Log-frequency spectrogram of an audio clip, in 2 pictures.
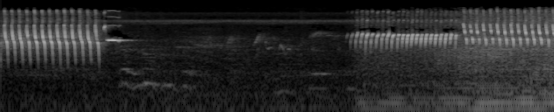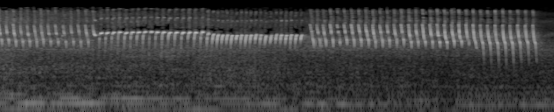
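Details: Canary song-training recording: a high rapid trill, a quiet pause, then sustained rolling trills at changing pitches over a low steady hum in the background.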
